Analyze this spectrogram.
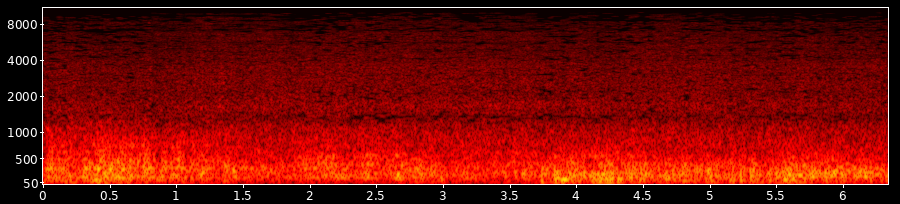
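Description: Loud, steady low rushing noise of floodwater flowing over the land, mixed with wind buffeting the microphone, swelling slightly about half a second in and again near four seconds.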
